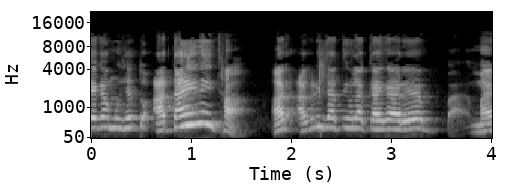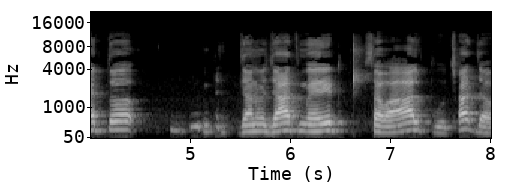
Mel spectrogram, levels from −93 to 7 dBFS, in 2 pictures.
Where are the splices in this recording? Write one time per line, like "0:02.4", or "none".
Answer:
0:01.6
